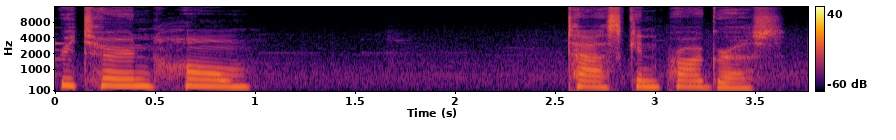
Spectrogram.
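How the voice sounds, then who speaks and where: A woman's voice: high-pitched, extremely slow, slight background noise. A woman voicing an emotionless robot messenger in a video game, speaking in clipped, detached fragments. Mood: flat, mechanical. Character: emotionless female robot messenger with missing memories.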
